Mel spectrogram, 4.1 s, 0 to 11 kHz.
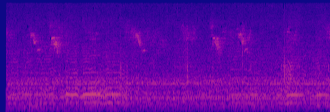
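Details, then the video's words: Saxon wasps (Dolichovespula saxonica) at their nest on 23 June 2010, giving a steady low droning hum with wavering tones, while small birds chirp faintly in the background over a broad hiss. "Nest der Sächsischen Wespe (Dolichovespula saxonica)"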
